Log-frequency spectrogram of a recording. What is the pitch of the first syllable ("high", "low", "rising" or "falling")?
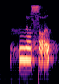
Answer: low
